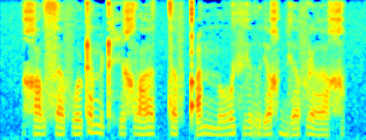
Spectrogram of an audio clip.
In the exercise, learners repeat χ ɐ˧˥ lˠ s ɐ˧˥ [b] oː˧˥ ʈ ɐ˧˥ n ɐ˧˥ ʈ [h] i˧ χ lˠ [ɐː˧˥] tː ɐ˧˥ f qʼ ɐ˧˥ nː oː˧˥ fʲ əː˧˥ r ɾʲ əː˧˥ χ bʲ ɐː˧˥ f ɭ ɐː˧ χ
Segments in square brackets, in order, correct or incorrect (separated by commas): incorrect, correct, correct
